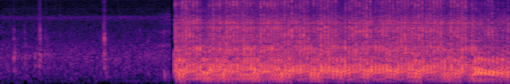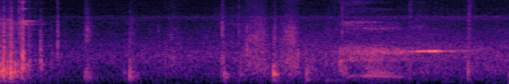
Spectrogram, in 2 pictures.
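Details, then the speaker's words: Old two-stroke chainsaw, not run in over a year, primed with fuel: fires and revs hard for about two seconds then drops away; crisp, even firing, running. "Why is it? And well, looks like she's running now."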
